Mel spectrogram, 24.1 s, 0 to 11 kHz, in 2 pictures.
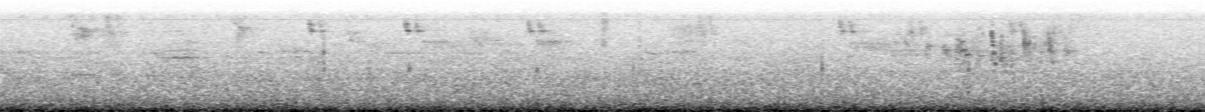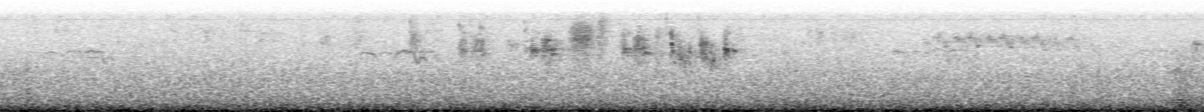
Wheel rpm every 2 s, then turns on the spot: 0, 0, 0, 0, 0, 0, 0, 0, 0, 0, 0, 0.
none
